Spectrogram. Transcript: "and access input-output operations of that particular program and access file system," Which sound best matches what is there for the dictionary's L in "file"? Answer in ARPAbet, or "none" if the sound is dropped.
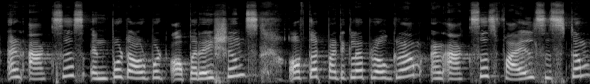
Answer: L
